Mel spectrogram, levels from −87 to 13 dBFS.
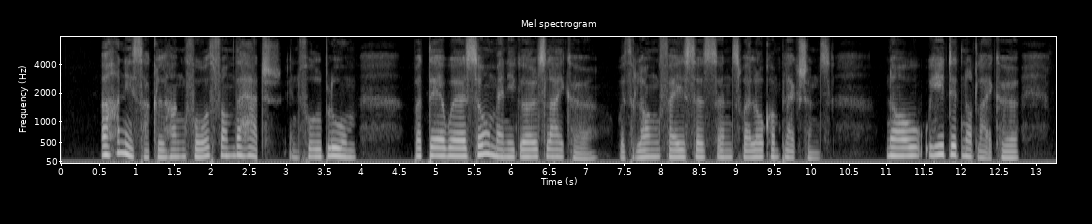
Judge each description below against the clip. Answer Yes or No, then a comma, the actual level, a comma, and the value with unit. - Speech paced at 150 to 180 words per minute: No, slow, 135 wpm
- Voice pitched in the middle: Yes, medium, 170 Hz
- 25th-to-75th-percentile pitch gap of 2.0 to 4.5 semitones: Yes, average, 3.1 semitones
